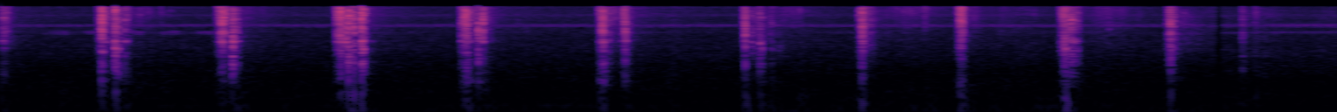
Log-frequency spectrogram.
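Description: A blade swishes through grass in quick, regular strokes.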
